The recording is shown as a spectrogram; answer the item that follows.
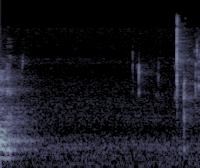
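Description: Quiet room tone with a few faint small clicks, a couple about a second and a half in and one just before the next word.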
